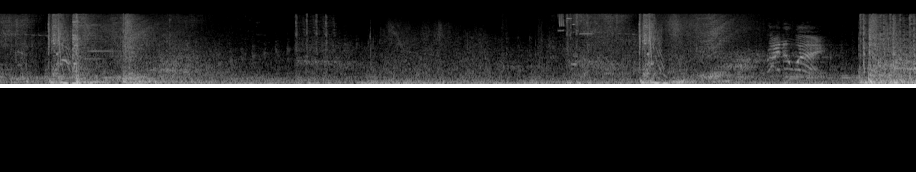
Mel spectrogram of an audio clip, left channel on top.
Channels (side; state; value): right; silent; 54 dB below the other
